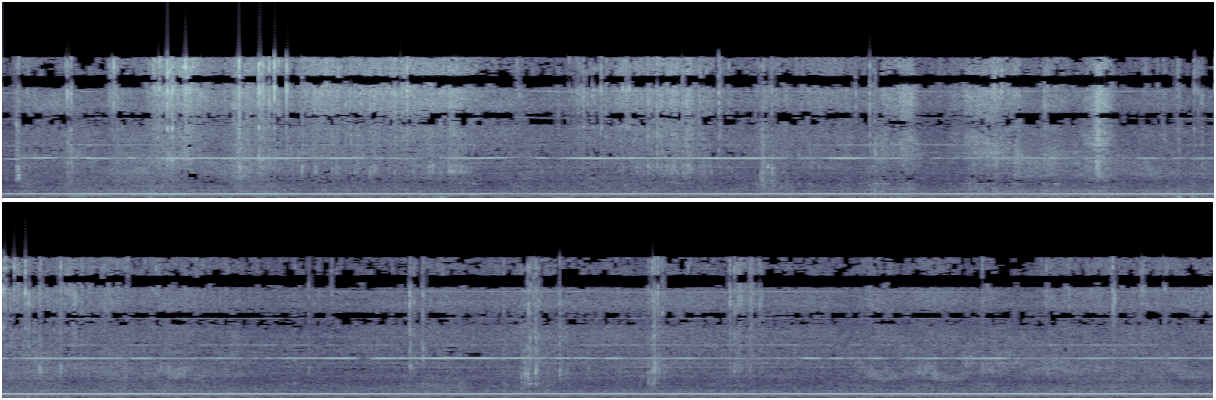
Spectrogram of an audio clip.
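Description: Debris rattles up through a vacuum hose.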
